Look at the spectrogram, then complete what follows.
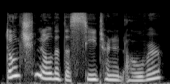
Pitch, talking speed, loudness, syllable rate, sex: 245 Hz, 315 wpm, -15 LUFS, 7.0 syllables/s, female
